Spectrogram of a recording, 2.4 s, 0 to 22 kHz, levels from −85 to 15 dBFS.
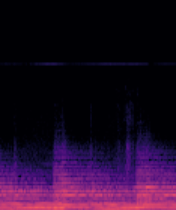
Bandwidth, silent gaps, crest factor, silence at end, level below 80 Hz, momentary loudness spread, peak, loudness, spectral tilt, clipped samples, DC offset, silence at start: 7.6 kHz; none; 14 dB; 0 s; -58 dBFS; 4 LU; -10 dBFS; -24 LUFS; -7 dB/octave; under 0.1%; under 0.1%; 0 s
